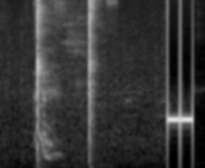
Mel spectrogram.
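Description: Two short clicks about half a second apart, then a steady electronic beep near the end, one pure tone lasting about a third of a second, edited in over a cut to a white frame.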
